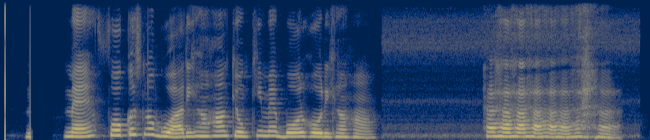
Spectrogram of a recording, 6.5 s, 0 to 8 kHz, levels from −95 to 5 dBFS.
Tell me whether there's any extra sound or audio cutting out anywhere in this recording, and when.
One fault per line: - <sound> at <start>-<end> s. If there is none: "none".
- laugh at 4.8-6.2 s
